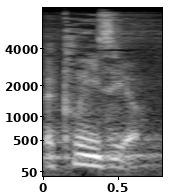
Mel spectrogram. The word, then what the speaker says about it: ekklesia: The Greek word is ekklesia. Some people pronounce it ecclesia.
